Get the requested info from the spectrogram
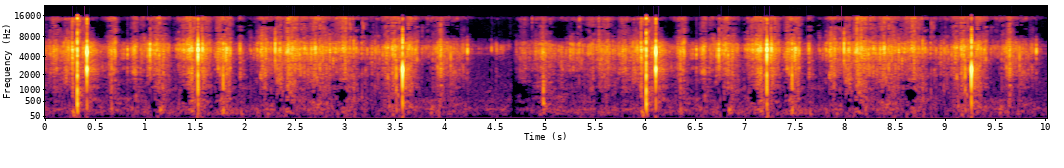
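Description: Plastic bubble wrap crinkling under the fingers, with sharp pops as single bubbles burst, about six in ten seconds at irregular intervals.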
